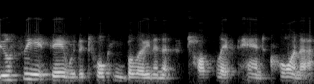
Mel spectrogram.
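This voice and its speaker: A woman with an Australian accent speaks at a moderate pace with lively intonation. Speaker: online forum moderator. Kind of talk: event introduction. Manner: formal.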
